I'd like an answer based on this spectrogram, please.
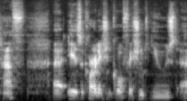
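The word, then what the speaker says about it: tau: Kendall's TAF, T-A-U, pronounced TAF, is a correlation coefficient used as it's a rank-based correlation coefficient.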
